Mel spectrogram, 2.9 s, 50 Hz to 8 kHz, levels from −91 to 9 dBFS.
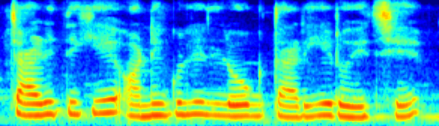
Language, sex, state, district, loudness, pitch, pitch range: Bengali, female, West Bengal, Alipurduar, -14 LUFS, 230 Hz, 215-250 Hz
